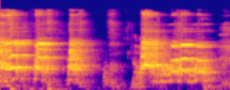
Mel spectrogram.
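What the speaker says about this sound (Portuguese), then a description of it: "tem uma cachorrada latindo aqui do lado e eles querem interagir" Several dogs barking close by in a home, repeated overlapping barks and yips in bursts with brief pauses, loud and near, no talk.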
